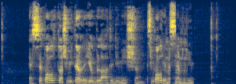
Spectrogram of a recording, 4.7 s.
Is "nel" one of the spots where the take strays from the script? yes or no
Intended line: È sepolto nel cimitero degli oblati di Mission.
yes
